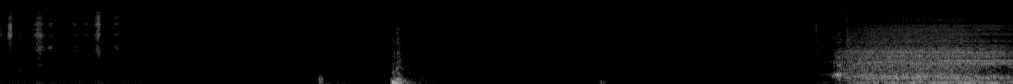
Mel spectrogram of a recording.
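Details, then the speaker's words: Dometic RV furnace blower after replacing the squeaky motor: after clicks and handling, it spins up to a steady, even rush of air with no squeak. Normal blower fan run. "Okay, fan is running, no squeaking."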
